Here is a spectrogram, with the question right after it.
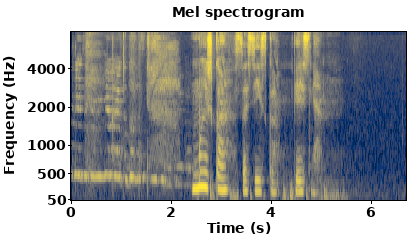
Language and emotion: Russian, neutral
